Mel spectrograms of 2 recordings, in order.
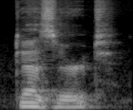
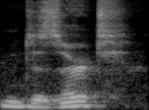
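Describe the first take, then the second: First: The stress is on the first syllable. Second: The stress is on the second syllable. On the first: It means a dry place. "desert as a dry place" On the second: It means to abandon. "desert to abandon"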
